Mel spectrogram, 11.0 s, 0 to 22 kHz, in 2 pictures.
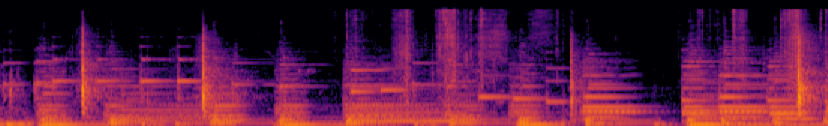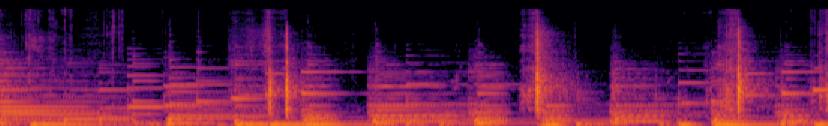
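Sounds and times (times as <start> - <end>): background music: 0.0 - 11.0
knife chopping onion on wooden board: 0.3 - 1.7, 2.4 - 6.4, 7.1 - 7.8, 8.4 - 11.0.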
